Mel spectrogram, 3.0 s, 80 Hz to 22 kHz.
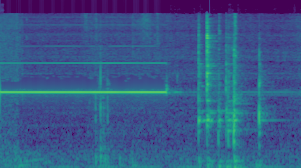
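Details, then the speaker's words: Hakko FX-951 soldering station after taping over the speaker to dampen it: steady beep for about a second and a half as the iron reaches temperature, muffled and softened, then sleep. Temperature-ready beep, muffled. "so we've reached temperature it's a nice low beep and it goes to sleep"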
